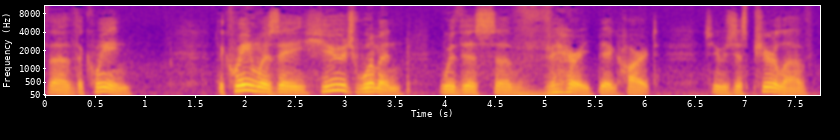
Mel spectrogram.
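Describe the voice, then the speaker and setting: Husky, warm-toned man telling a story. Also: medium pitch, dry recording, low-quality recording. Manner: rambling, animated storytelling with restarts. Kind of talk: storytelling talk.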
